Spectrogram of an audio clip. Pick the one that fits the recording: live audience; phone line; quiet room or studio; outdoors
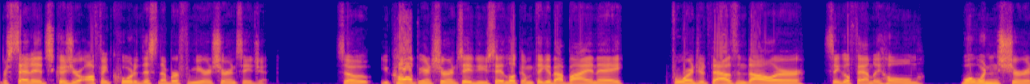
live audience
